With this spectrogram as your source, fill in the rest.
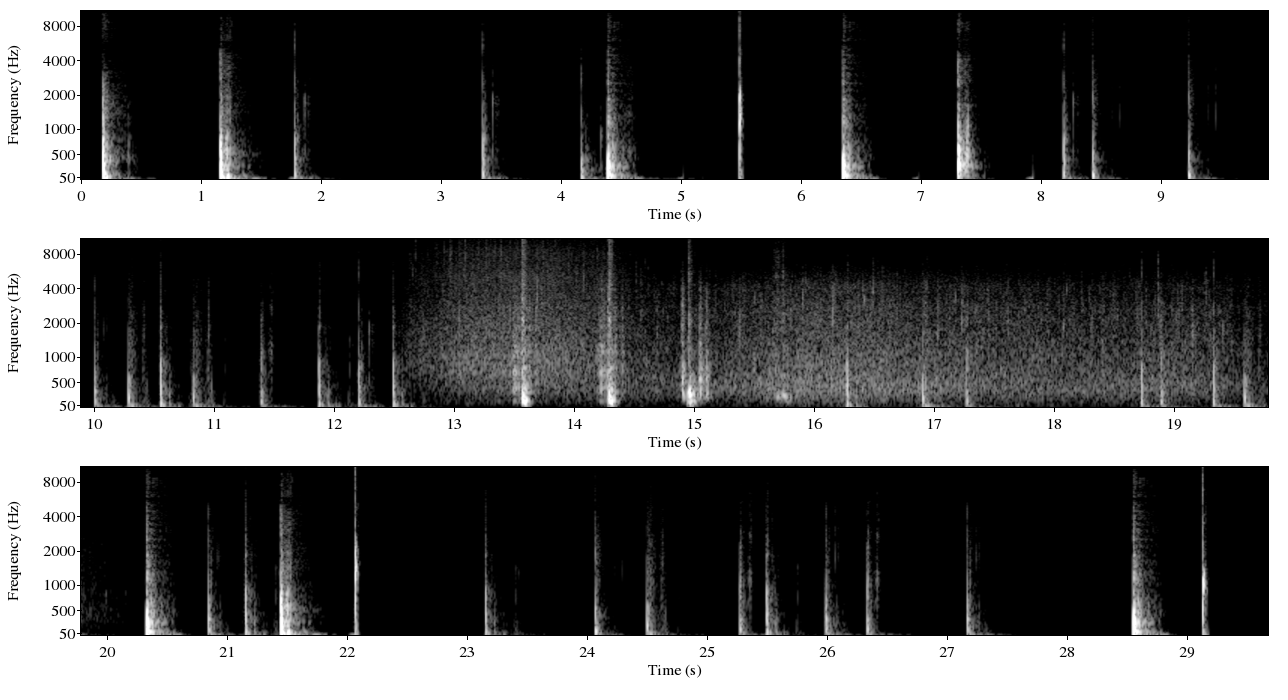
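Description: Stone blocks knock sharply as they are placed one after another.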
